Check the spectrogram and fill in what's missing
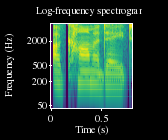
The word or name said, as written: accommodate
